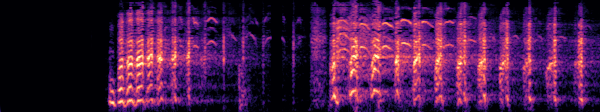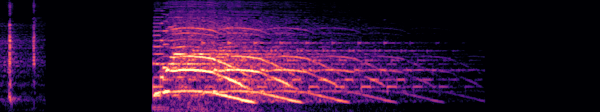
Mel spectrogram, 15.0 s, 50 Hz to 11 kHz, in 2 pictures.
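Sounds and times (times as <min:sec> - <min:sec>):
high-pitched laughter: 0:01.4 - 0:08.1.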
